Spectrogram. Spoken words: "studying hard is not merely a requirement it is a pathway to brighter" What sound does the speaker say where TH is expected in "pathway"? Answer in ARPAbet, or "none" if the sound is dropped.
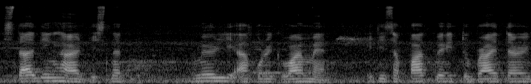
T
